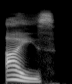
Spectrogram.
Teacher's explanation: আজি শব্দটা আমরা অনেক সময় উচ্চারণ করি আইজ, ওই ইটা জের আগে চলে এলো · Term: অপিনিহিতি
